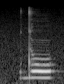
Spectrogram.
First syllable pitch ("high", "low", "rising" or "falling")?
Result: high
